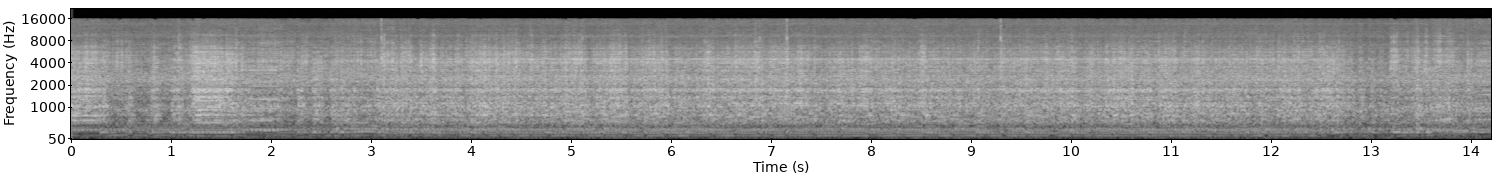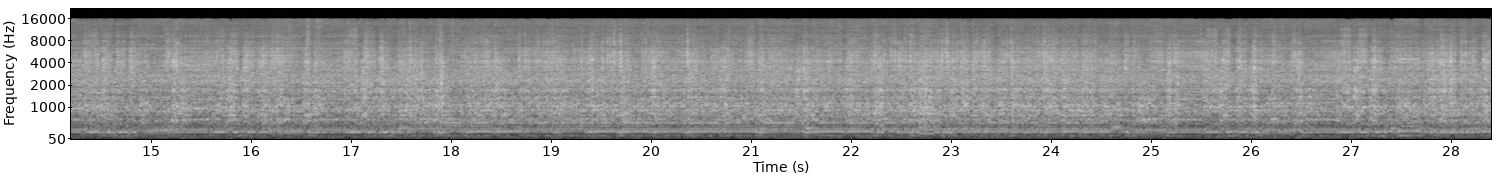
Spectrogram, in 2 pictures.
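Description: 3D printer running a print: its stepper motors whine in tones that shift as the print head changes moves, over a steady whir from the hotend's cooling fan.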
